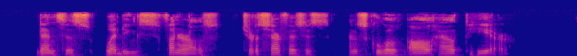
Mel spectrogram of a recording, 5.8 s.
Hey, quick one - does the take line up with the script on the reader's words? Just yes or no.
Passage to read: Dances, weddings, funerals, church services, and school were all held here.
no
